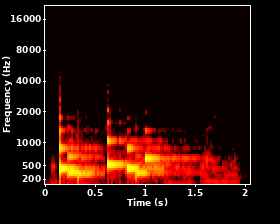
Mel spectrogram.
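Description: A short jingle of about five quick plucked-sounding notes at different pitches, each ringing briefly and dying away within the first second and a half.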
